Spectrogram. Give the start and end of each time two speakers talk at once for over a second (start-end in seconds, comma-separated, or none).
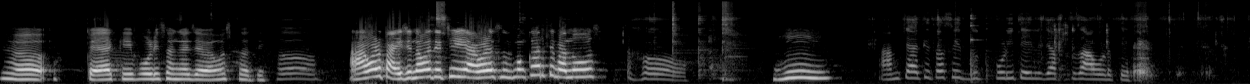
none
